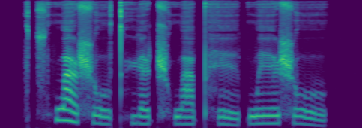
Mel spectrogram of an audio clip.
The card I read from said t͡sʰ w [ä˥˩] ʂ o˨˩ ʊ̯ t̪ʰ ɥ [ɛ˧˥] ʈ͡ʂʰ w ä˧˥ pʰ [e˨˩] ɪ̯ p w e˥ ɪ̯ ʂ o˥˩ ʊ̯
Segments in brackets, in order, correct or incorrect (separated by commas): correct, correct, correct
